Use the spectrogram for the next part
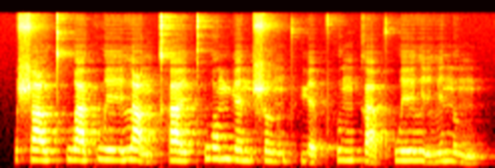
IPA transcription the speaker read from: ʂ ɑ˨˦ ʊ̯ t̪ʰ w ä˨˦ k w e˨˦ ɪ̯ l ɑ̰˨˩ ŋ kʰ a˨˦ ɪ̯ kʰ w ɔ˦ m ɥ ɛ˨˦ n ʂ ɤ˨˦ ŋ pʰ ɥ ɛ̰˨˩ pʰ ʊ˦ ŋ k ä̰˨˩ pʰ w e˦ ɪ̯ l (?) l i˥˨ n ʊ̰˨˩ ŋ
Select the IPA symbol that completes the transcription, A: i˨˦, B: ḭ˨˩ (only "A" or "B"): B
